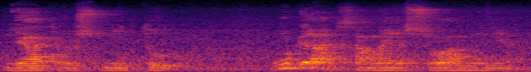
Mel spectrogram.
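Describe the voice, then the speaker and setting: Recorded from a distance in an echoey church sanctuary with background noise, a pastor with a mid-range, level voice preaches at a moderate pace. His sermon is casual and chatty, with slang asides and voices he acts out for quotes.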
